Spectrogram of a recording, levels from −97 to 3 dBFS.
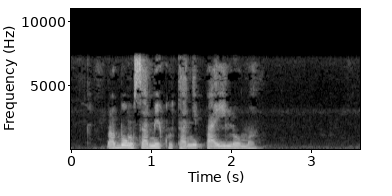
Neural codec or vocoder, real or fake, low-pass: none; real; 7.2 kHz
